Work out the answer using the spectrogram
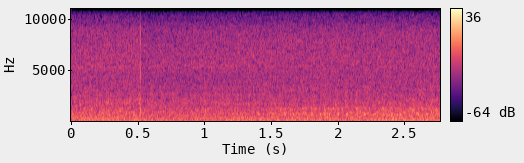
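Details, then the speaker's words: Cummins-powered semi truck started after over six months sitting: loud, rough, even diesel chatter at steady idle with no misses or knocks; running healthy, heard before the muffler. "It runs. So, Bruce, it runs. It does run, and I love the way it sounds before it goes into the Muffler."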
